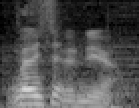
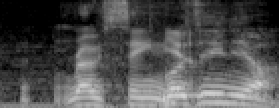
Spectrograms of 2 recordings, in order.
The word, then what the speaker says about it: Rosenior: Rosenior. Rosenior.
